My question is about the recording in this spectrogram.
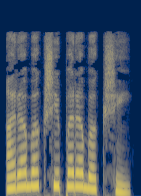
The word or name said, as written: ಅರಬಕ್ಷಿಪರಬಕ್ಷಿ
